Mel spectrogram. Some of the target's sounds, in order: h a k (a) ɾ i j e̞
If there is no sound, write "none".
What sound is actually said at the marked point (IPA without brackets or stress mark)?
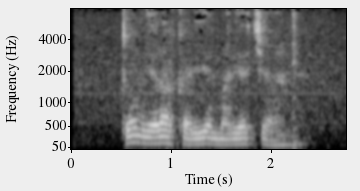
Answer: a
